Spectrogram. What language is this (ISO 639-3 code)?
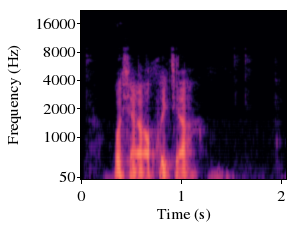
zho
